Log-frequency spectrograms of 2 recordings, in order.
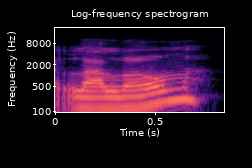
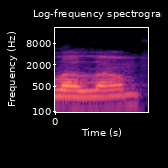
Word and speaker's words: La Lom: You spell Lalome for me? L-A, new word, L-O-M. Oh, just like it sounds. Great. And it's there's no B at the end. Not a silent B. Does not rhyme with cologne.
